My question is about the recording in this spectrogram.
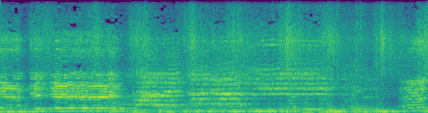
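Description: A group of voices singing together in chorus, loud and steady.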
